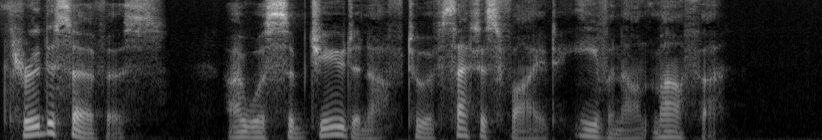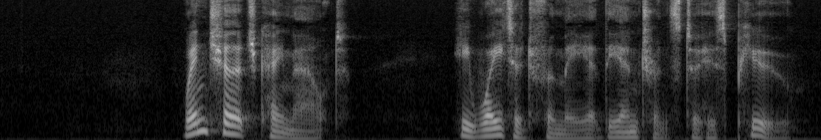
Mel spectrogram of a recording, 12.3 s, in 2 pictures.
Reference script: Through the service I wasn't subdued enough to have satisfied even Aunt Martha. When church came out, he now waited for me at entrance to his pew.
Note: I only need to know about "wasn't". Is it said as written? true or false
false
